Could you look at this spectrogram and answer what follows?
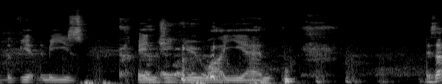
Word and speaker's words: Nguyen: I choose to imagine that you're not saying as in W-I-N-G, but as in like the Vietnamese N-G-U-Y-E-N. Is that how you pronounce that?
